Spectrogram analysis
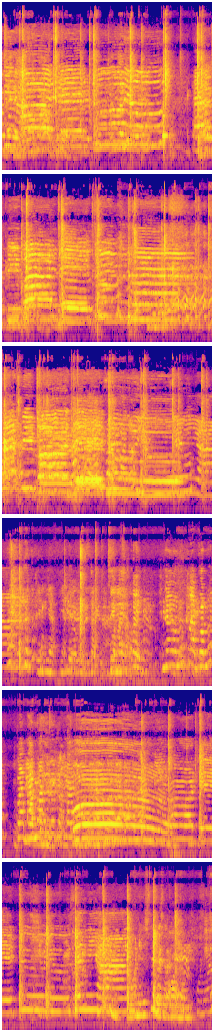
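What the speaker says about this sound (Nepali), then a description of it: "ताली बजाइन त" Hands clap along at a child's third birthday celebration, steady and close, mixed with loud singing and children's and adults' voices throughout.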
